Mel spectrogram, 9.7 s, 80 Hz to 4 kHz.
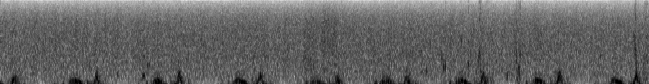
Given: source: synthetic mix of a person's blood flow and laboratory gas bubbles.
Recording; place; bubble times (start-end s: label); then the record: Doppler ultrasound of blood flow; precordium
0.00-0.02 s: bubbles
1.39-1.47 s: bubbles
1.70-1.80 s: bubbles
2.09-2.26 s: bubbles
5.73-5.91 s: bubbles
6.34-6.71 s: bubbles
6.89-6.94 s: bubbles
6.98-7.08 s: bubbles
7.10-7.40 s: bubbles
7.58-7.65 s: bubbles
7.67-7.88 s: bubbles
9.46-9.74 s: bubbles
From the record:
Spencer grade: 2 (many but less than half of the cardiac periods contain bubble signals, singularly or in groups); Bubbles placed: anywhere in the cardiac cycle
